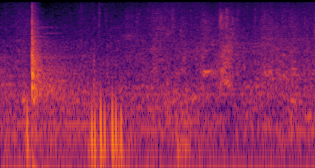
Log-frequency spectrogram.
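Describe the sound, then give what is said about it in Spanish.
A sharp wooden hammer (martillo) strike rings out, followed a moment later by three quick, lower knocks in a tight cluster, over a faint murmur of background noise; the hammer is struck again on a procession float (paso) that must leave through a doorway on wheels. “Va a tocar de nuevo el martillo”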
